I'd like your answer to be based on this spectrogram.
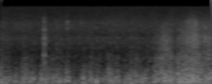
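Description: Strong wind on Sabtang Island in Batanes roars steadily into the microphone, a continuous rumbling buffet that swells slightly toward the end.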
